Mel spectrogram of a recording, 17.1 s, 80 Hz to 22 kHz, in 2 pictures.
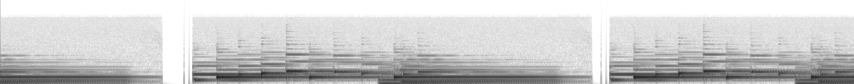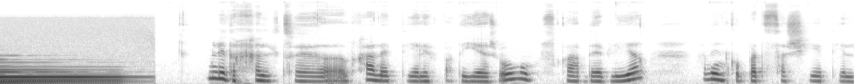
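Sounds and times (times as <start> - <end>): plucked harp-like melody: 0.0 - 1.2, 2.0 - 10.1
held bass note: 0.0 - 1.4.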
